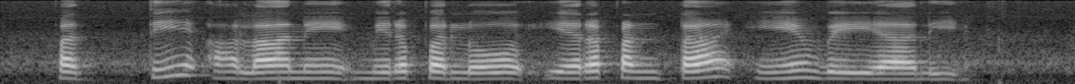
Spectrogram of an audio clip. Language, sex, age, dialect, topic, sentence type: Telugu, female, 31-35, Utterandhra, agriculture, question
